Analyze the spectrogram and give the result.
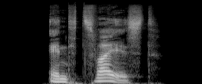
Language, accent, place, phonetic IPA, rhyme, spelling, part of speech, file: German, Germany, Berlin, [ɛntˈt͡svaɪ̯st], -aɪ̯st, entzweist, verb, De-entzweist.ogg
- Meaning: second-person singular present of entzweien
